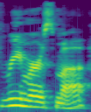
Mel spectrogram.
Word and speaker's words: Riemersma: That's what it looks like, how it's spelled, but it's pronounced, yeah. It's pronounced Riemersma. It's Dutch.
